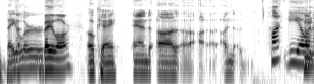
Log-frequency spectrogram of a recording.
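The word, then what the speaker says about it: Balar: I don't know the pronunciation. Baylor.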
